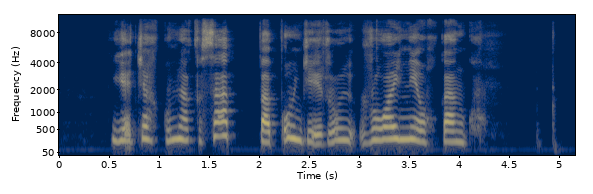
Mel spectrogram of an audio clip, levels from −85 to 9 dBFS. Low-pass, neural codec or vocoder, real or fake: 10.8 kHz; autoencoder, 48 kHz, 128 numbers a frame, DAC-VAE, trained on Japanese speech; fake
